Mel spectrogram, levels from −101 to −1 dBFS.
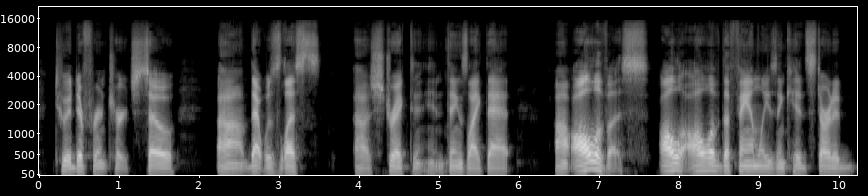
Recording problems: none

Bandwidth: 14.5 kHz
